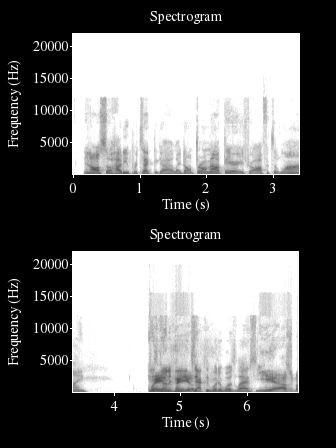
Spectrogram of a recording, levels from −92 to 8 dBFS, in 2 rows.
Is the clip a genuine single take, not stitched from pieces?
yes; 0 cuts

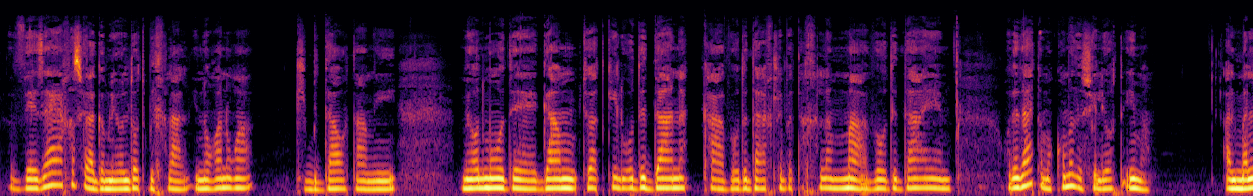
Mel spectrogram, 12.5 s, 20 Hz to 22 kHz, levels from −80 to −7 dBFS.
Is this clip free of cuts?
yes; 0 cuts

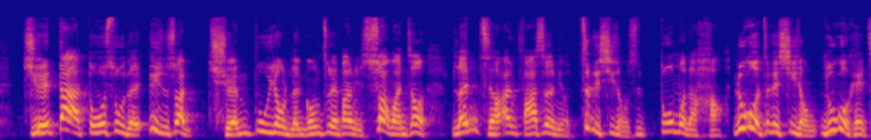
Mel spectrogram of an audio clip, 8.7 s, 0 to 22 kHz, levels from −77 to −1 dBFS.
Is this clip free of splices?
no; 1 cut; at 7.3 s

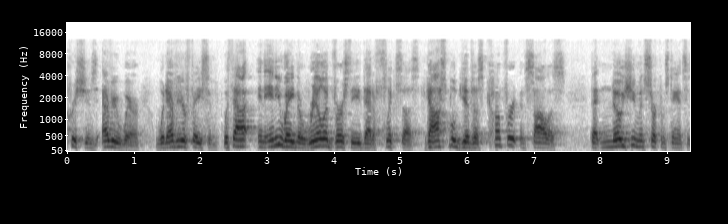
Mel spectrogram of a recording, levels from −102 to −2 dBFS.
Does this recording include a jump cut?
yes; 3 cuts; at 2.3 s, 3.4 s, 5.4 s

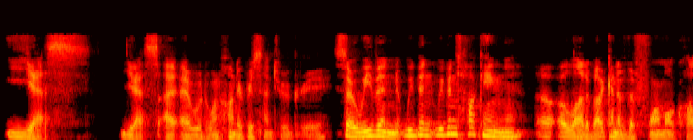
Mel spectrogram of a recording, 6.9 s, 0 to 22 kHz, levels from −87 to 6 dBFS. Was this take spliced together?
yes; 1 cut; at 3.3 s

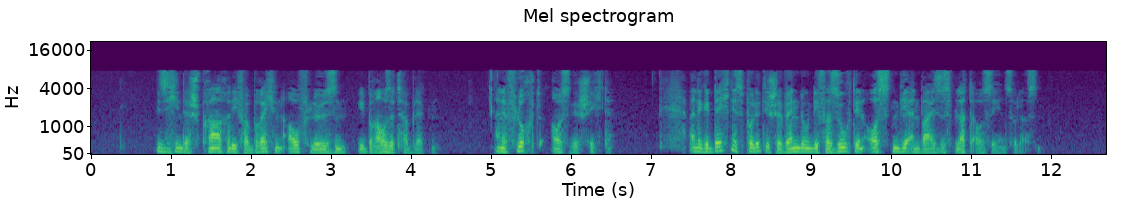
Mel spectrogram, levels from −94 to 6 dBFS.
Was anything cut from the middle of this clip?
yes; 2 cuts; at 3.3 s, 6.0 s

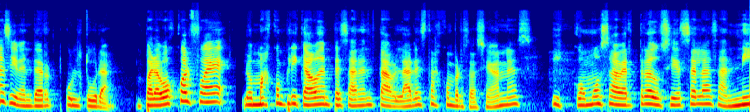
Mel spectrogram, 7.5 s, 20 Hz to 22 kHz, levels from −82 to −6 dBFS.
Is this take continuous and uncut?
yes; 0 cuts

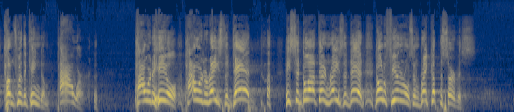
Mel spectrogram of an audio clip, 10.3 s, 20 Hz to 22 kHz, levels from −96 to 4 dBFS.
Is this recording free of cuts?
yes; 0 cuts

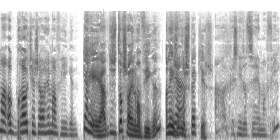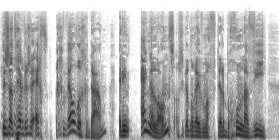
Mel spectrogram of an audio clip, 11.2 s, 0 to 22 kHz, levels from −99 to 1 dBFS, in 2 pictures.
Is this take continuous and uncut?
no; 2 cuts; at 1.6 s, 7.8 s

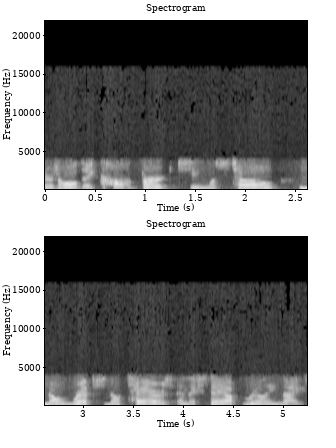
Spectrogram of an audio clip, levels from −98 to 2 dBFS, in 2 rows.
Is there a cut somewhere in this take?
yes; 1 cut; at 2.5 s

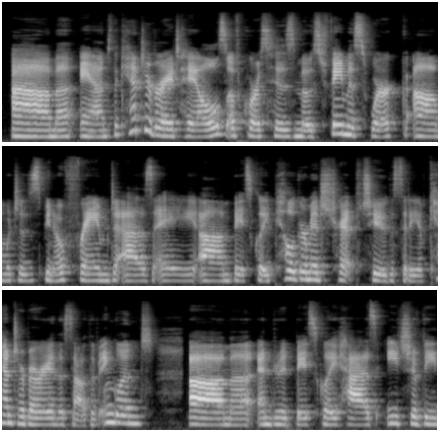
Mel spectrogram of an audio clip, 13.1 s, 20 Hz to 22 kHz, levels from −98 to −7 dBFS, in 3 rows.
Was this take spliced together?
yes; 1 cut; at 10.5 s

